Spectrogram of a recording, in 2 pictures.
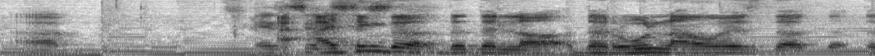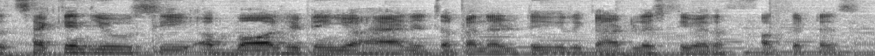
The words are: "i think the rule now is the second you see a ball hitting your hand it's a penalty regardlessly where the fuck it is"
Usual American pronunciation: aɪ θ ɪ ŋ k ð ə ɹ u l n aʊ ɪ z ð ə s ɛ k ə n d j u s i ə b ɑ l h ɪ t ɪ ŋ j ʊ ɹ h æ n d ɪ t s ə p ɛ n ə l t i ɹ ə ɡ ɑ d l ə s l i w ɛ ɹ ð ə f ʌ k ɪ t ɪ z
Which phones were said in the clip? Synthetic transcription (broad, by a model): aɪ t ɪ ŋ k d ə ɹ u l n aʊ ɪ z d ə s ɛ k ə n d j u s i ə b ɑ l h ɪ t ɪ ŋ j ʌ ɹ h æ n d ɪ t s ə p ɛ n ə l t i ɹ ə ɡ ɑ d l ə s l i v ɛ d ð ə f ʌ k ɪ t ɪ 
